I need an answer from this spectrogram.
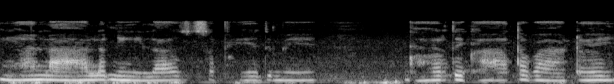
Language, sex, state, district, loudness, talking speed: Bhojpuri, female, Uttar Pradesh, Deoria, -16 LUFS, 80 wpm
